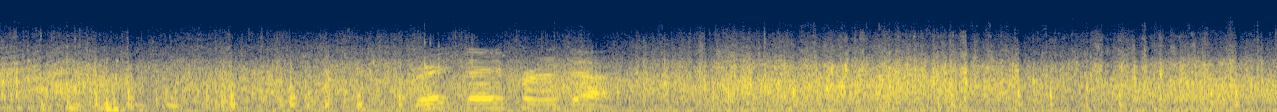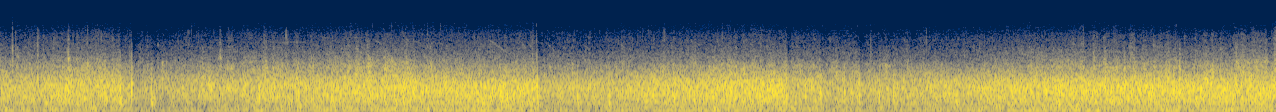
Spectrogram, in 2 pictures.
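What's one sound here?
A quad bike engine roars close by as it rides over rough ground.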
